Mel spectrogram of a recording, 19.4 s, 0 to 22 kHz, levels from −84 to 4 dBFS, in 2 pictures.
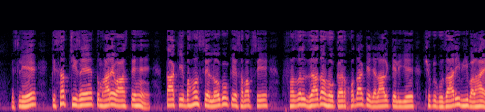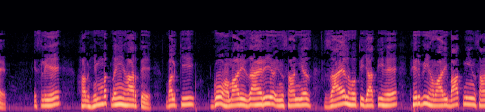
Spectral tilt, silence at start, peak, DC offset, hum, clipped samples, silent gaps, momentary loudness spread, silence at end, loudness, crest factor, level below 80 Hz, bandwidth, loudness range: -8.5 dB/octave; 0.25 s; -2 dBFS; under 0.1%; none; under 0.1%; none; 9 LU; 0 s; -14 LUFS; 12 dB; -54 dBFS; 8.4 kHz; 3 LU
